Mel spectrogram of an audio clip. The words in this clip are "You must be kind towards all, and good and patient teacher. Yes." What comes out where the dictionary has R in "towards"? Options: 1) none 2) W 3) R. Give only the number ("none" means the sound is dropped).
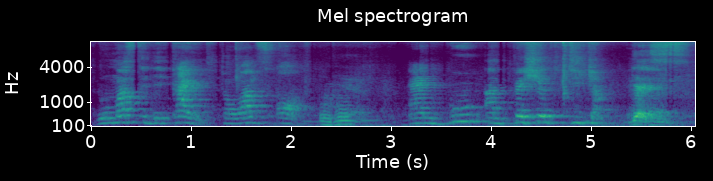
2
